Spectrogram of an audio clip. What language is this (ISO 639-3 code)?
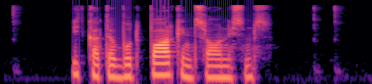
lav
